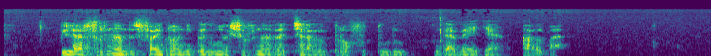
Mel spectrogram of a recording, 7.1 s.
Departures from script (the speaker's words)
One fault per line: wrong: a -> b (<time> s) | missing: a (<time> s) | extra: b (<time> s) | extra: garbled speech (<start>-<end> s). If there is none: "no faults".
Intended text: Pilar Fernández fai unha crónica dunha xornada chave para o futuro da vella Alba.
missing: unha (1.6 s)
